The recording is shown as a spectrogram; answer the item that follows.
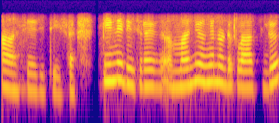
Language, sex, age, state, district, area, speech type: Malayalam, female, 18-30, Kerala, Kollam, rural, conversation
